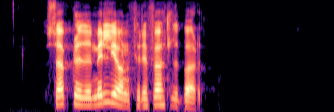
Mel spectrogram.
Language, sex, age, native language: Icelandic, male, 30-39, Icelandic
